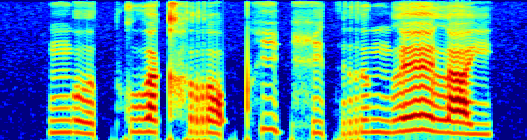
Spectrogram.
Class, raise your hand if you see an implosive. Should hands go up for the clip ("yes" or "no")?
no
